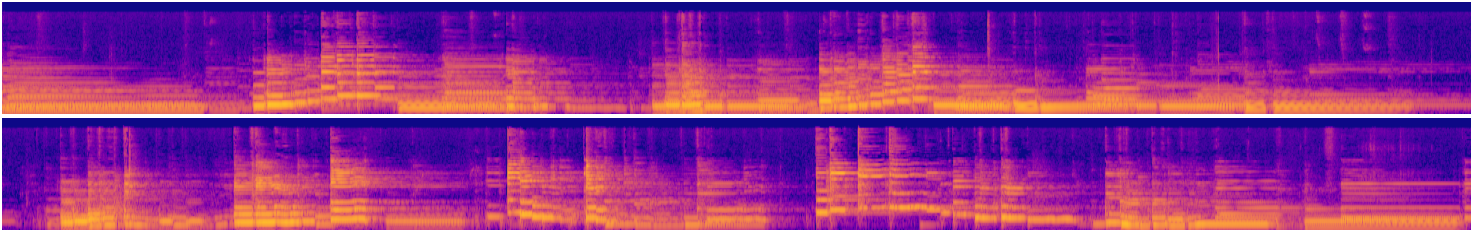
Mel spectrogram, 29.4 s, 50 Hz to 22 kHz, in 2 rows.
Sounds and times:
Music: 0:00.0 - 0:29.3.

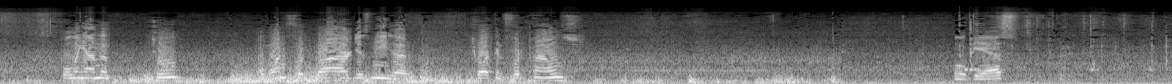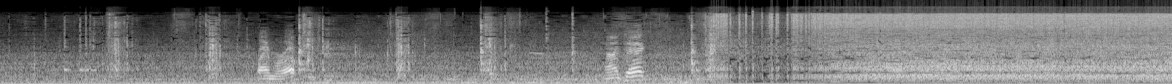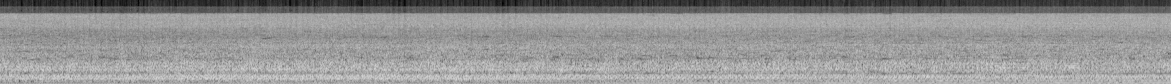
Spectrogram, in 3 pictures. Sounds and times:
Speech: 0:00.6 - 0:01.8, 0:02.6 - 0:05.9, 0:09.6 - 0:10.2, 0:14.3 - 0:14.8, 0:17.8 - 0:18.2.

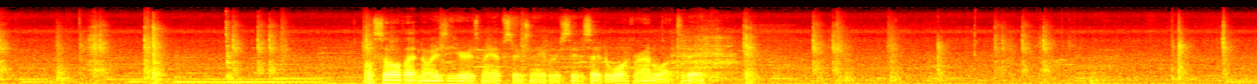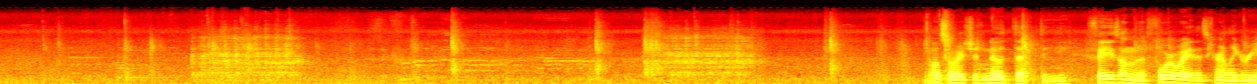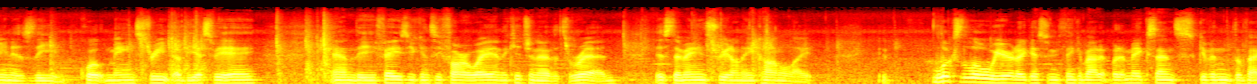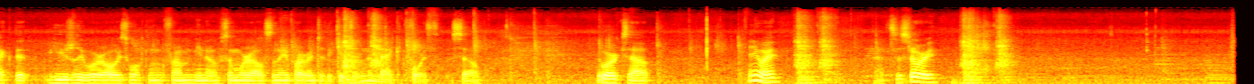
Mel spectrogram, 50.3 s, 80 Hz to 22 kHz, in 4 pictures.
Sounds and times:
Music: 0:00.0 - 0:41.8, 0:45.2 - 0:50.1
Speech: 0:03.7 - 0:07.2, 0:21.8 - 0:27.8, 0:28.5 - 0:33.3, 0:34.0 - 0:42.6, 0:43.7 - 0:44.3, 0:45.2 - 0:45.6, 0:46.4 - 0:47.2.

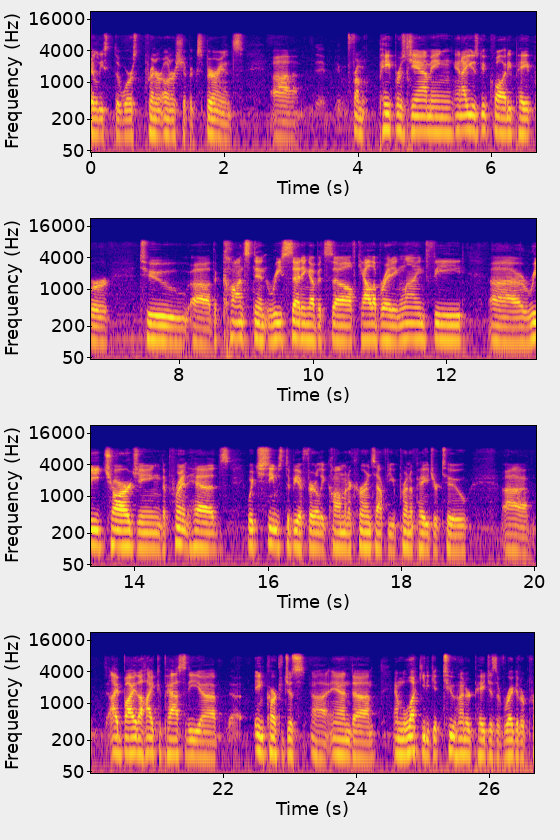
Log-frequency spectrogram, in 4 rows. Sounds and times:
Speech: 0:00.0 - 0:26.6.

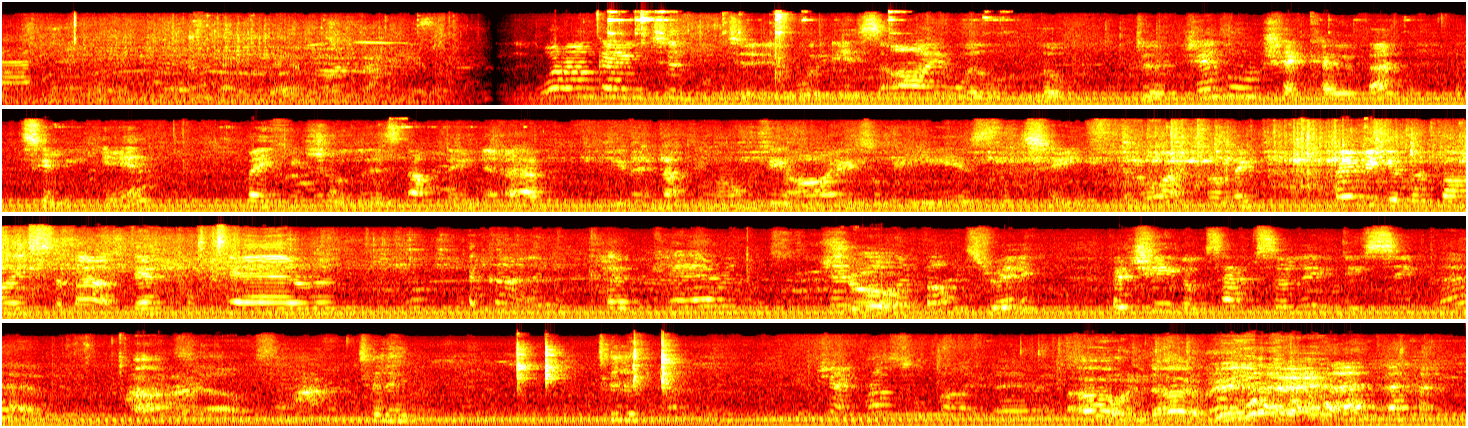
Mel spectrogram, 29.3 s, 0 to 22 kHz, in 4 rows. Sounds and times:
Speech: 0:00.0 - 0:24.1.

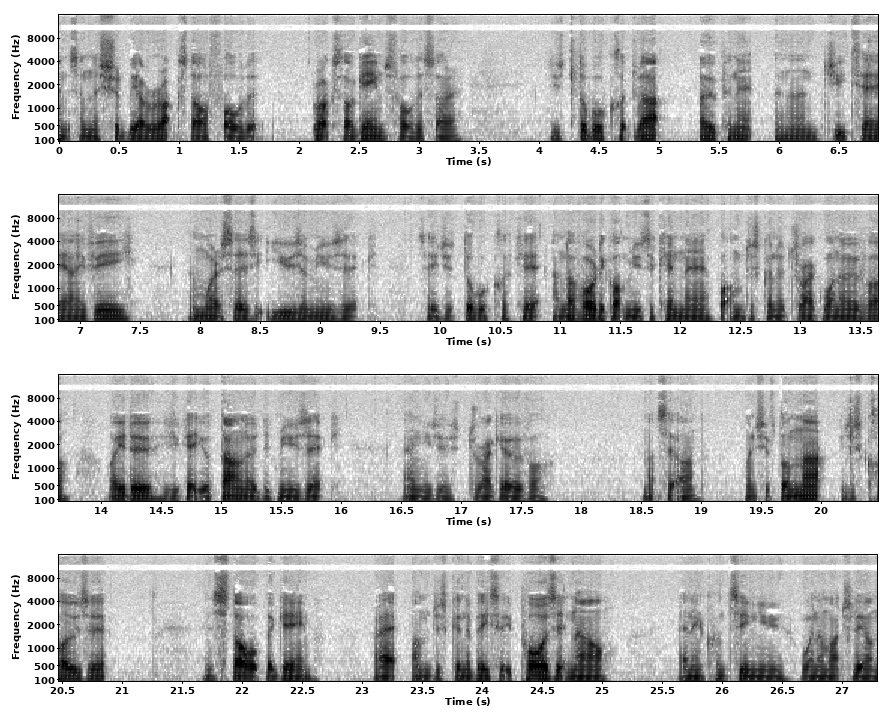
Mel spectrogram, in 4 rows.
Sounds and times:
Speech: 0:00.0 - 0:03.4, 0:04.1 - 0:17.8, 0:18.5 - 0:20.9, 0:21.7 - 0:27.2.

